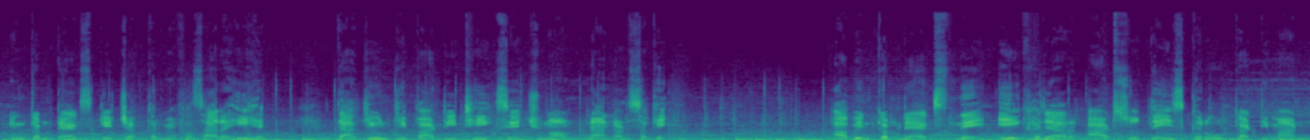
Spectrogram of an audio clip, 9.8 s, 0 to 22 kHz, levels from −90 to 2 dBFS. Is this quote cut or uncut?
uncut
